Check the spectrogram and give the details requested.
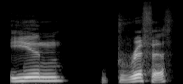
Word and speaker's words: Ioan Gruffudd: Ioan Gruffudd, I believe is how you pronounce his name, even though it's spelled in a very different way.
